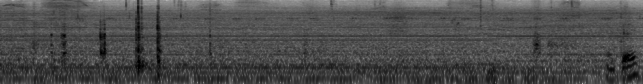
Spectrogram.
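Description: A few short, light clicks and taps from handling a wiper blade and its packaging, bunched in the first two seconds, over a steady background hum.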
